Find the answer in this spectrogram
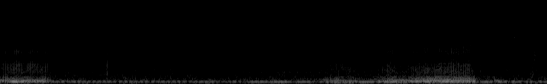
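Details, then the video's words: Sleeping eight-year-old overweight cat snoring, a rough breath at the start and a longer raspy snore from about 3.5 to 4.7 seconds, over a constant low hum. "Snoring Slumber"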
